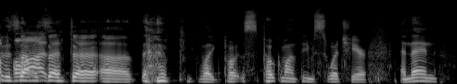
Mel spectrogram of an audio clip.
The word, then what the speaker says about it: Zamazenta: over here to Etchy with the Zacian and Zamazenta, right? Did I say it right? Yes, you did. I did. I said it right. Zacian and Zamazenta, Pokemon-themed Switch here.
